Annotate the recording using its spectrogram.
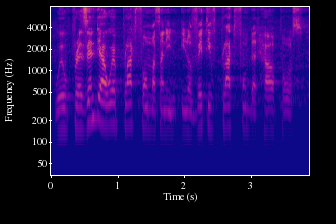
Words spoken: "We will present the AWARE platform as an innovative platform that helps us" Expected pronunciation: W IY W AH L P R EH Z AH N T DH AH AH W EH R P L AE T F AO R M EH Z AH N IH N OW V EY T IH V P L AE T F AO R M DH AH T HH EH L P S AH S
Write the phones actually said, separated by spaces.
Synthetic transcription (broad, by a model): W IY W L P R EH Z AH N T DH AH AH W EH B P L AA T F AO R M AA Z AH N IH N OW V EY T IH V P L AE T F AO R M DH AH T HH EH L P AH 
